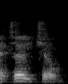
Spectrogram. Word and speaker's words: Tuchel: Yeah, Tuchel.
